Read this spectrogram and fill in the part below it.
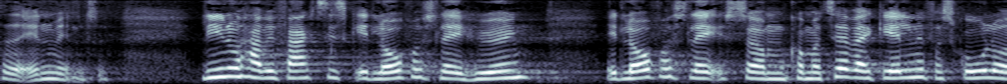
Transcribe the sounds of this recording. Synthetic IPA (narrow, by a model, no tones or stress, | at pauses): ɛːð̩ˠænʋen̰l̩sə | liːnuɦɑ̈ʋifɑ̈ɡ̥̚d̥isɡ̥e̝d̥lɒʊfɒːslɛ̰ɪ̰ɦøːɐeŋ | e̝d̥lɒʊfɒːslɛ̰ɪsɒ̽mkʰɒ̽m̰ɐt͡sʰe̝læʋæːɐɡ̥elənəfɒ̽sɡ̥o̝ːləɒ̰ː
